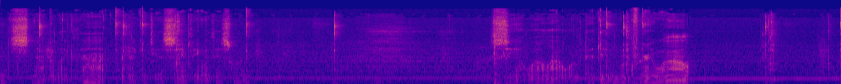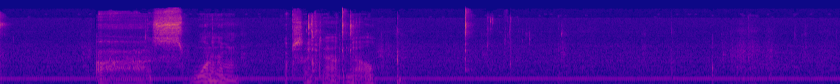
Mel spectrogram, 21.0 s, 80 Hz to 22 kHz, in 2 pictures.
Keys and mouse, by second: 1.5 click, 1.8-3.5 middle drag, 3.5-6.2 drag, 6.2 a, 7.6 middle click, 9.1 middle click, 10.6-13.1 middle drag, 14.7-20.5 right drag.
